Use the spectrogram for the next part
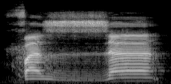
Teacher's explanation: huruf Zain nya atau huruf z-nya ng fazza jangan fassa nah terkadang Za juga bisa jadi dibaca sa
